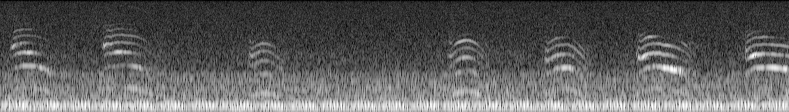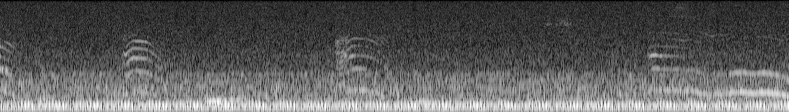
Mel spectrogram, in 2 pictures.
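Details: Foster kitten Tamera, just back from being spayed, cries loudly whenever left alone; rapid series of arched, rising-falling meows, several per second at times, over a constant low droning hum indoors.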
